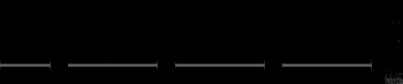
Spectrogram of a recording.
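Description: Censor bleep: a steady, pure, high beep sounded four times in a row, each a little under a second long with short breaks, with all other sound muted.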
